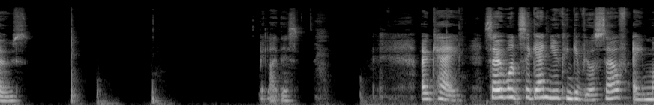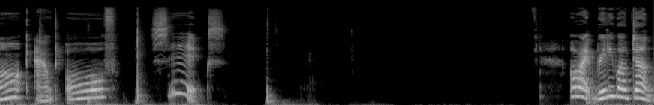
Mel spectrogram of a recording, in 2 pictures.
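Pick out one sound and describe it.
A young woman speaks clearly and calmly into a microphone.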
